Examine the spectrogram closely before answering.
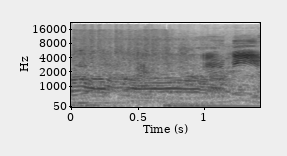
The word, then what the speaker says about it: Eni: บูท แรก นี่ คือ อ่าน ว่า อะไร อ่าน ว่า เอนี่ ค่ะ พี่ eni เอนี่ ใช่ เอ นี่ น้ำ มัน เคลื่อน คุณ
